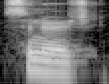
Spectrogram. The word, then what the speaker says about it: CNERGY: Company का symbol है CNERGY which is pronounced as सिनर्जी।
